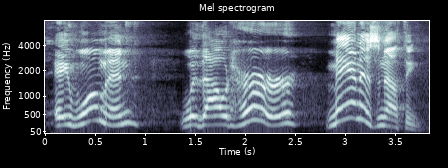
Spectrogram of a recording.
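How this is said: There is a pause after 'her'.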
